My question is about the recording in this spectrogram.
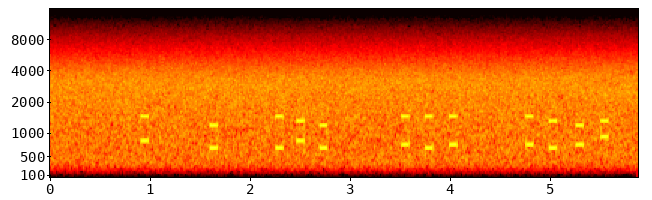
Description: DTMF, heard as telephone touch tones, dialled by hand, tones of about 70 ms, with radio hiss and a squelch burst at the end. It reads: 9 1 381 636 6240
